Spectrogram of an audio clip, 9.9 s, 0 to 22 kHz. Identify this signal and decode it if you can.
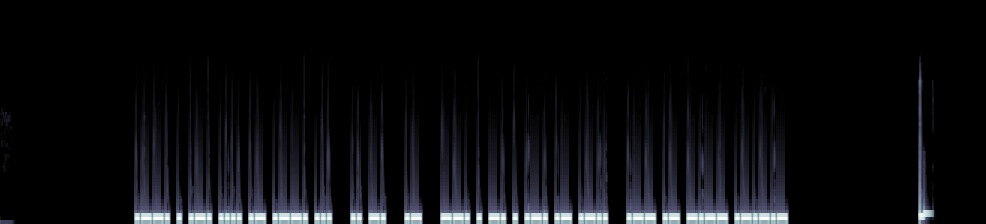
Morse code, heard as a keyed tone, about 40 wpm, 700 Hz. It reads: PERHAPS IN A GENERAL WAY.
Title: Sentences from Top 1000 Words - Review Part 3 - 40wpm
